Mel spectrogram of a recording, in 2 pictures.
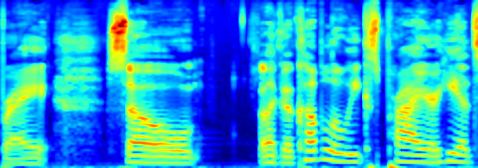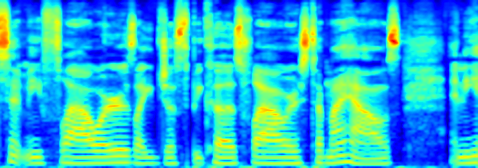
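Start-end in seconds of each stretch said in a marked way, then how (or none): none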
